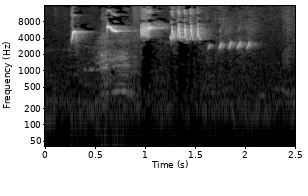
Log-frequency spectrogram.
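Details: Brief phrase from a bush lark training song: a high whistle, a drawn-out tone, then a quick pulsed trill that drops lower into a slower series of four notes.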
